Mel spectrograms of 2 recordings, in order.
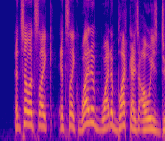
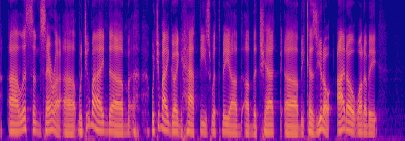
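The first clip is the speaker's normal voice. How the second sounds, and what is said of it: Stereotypical white guy voice. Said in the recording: “do that white guy voice”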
